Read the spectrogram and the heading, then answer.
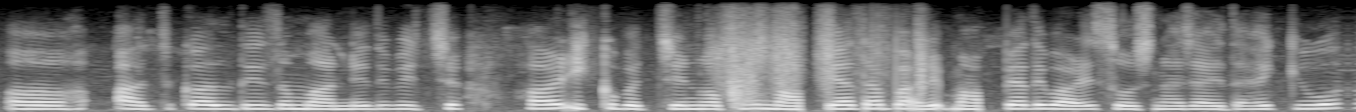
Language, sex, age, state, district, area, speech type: Punjabi, female, 18-30, Punjab, Amritsar, urban, spontaneous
